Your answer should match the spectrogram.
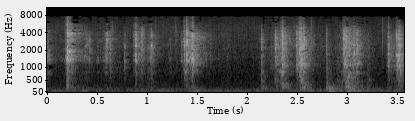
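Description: An apartment door being unlocked with a key and opened: a fast run of sharp metallic clicks and rattles, then quieter knocks and clatter, with no talk over it.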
